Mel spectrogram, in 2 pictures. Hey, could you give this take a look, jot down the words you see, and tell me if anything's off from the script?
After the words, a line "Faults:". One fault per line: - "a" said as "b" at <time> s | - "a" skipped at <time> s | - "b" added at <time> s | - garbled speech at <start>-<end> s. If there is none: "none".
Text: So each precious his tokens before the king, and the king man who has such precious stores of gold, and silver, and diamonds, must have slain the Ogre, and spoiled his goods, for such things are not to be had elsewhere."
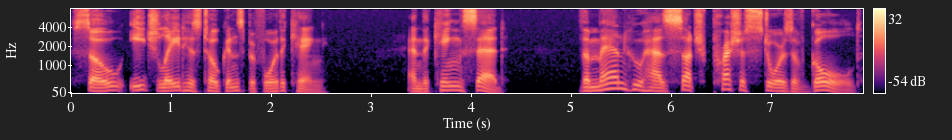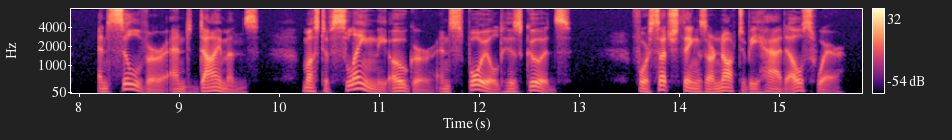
So each laid his tokens before the king, and the king said: "The man who has such precious stores of gold, and silver, and diamonds, must have slain the Ogre, and spoiled his goods, for such things are not to be had elsewhere."
Faults:
- "precious" said as "laid" at 0.9 s
- "said The" added at 3.9 s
